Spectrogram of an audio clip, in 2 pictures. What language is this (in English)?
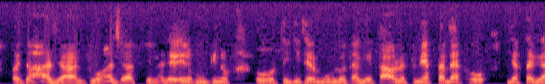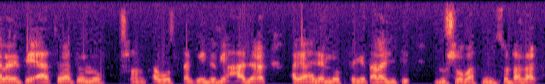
Bangla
